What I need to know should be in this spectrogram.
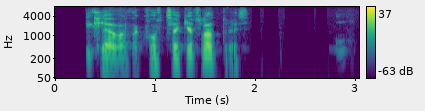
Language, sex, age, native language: Icelandic, male, 20-29, Icelandic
